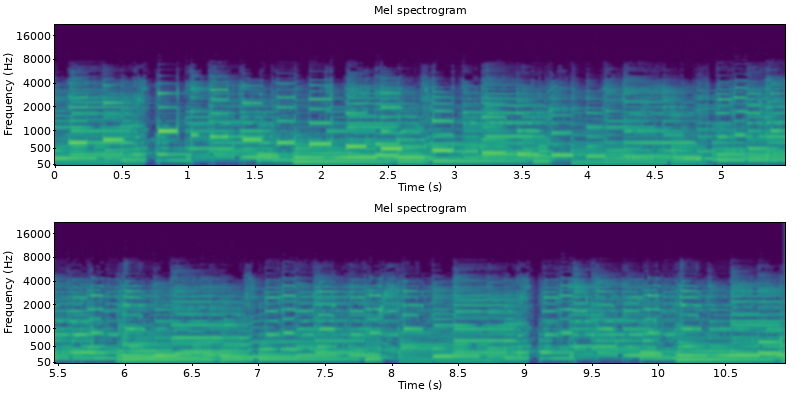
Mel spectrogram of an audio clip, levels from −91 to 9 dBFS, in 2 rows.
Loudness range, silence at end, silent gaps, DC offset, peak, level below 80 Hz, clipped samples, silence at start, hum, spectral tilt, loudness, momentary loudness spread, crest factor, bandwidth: 3 LU; 0 s; none; under 0.1%; -2 dBFS; -60 dBFS; under 0.1%; 0 s; none; -7 dB/octave; -17 LUFS; 6 LU; 16 dB; 7.4 kHz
